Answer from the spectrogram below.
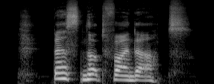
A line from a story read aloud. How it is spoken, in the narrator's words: Crawley snorted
